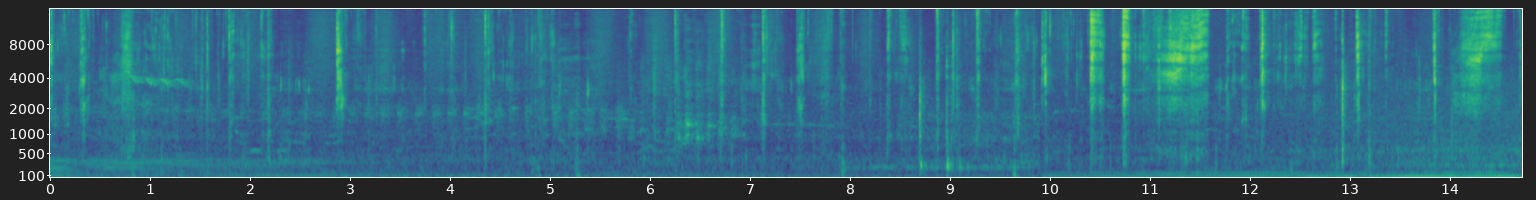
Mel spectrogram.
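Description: Close-miked eating sounds of a man eating curry and rice by hand: wet chewing, lip smacks and sharp mouth clicks. A low steady hum comes in about two-thirds of the way through.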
